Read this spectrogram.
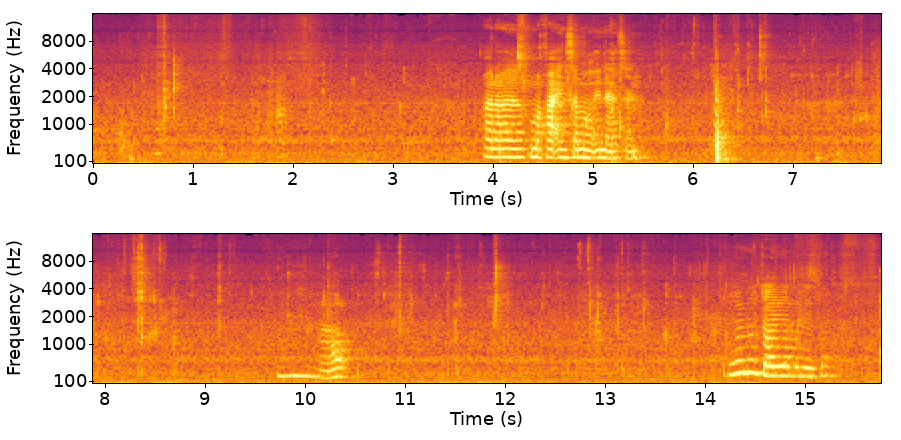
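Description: Women chew and smack their lips while eating.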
